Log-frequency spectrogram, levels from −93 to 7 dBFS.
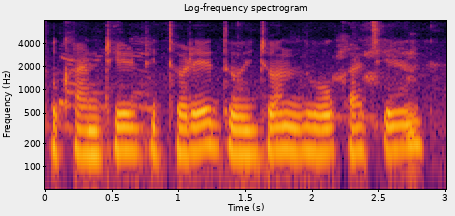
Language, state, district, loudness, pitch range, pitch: Bengali, Assam, Hailakandi, -14 LUFS, 155-170 Hz, 165 Hz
